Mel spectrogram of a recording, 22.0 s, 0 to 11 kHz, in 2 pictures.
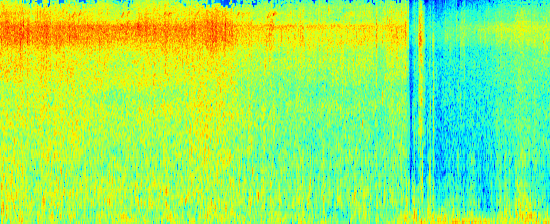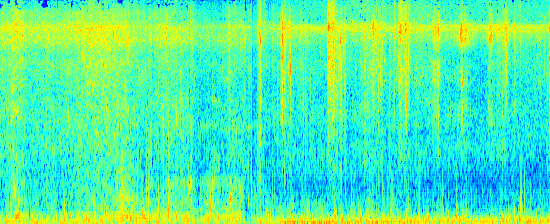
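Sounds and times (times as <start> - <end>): river rapid rushing: 0.0 - 8.2
wind buffeting microphone: 0.0 - 22.0.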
